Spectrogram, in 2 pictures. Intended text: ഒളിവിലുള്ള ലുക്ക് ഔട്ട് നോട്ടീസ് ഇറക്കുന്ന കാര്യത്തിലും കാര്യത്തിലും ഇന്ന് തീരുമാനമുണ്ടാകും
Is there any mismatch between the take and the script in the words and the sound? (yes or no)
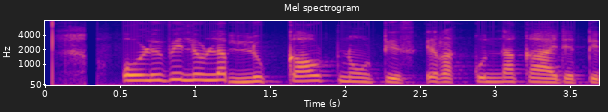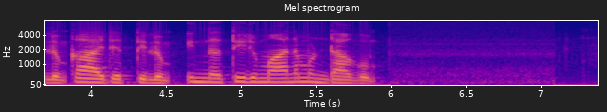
no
